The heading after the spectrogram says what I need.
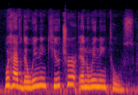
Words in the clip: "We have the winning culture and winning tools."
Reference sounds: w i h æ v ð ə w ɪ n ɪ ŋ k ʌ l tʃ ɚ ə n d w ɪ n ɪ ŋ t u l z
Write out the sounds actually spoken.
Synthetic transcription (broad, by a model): w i h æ v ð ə w ɪ n ɪ ŋ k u tʃ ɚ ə n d w ɪ n ɪ ŋ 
